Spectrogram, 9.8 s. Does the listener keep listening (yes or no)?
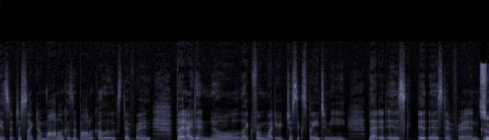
no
